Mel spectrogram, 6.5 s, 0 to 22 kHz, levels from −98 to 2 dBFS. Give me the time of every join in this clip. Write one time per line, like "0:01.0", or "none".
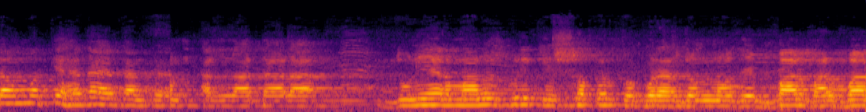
0:01.3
